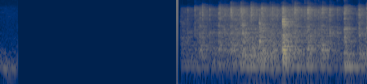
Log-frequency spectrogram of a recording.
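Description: A sewing machine stitches the two back pieces of a ladies' trouser together, a fast continuous mechanical rattle starting abruptly after near silence and running steadily at close range.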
